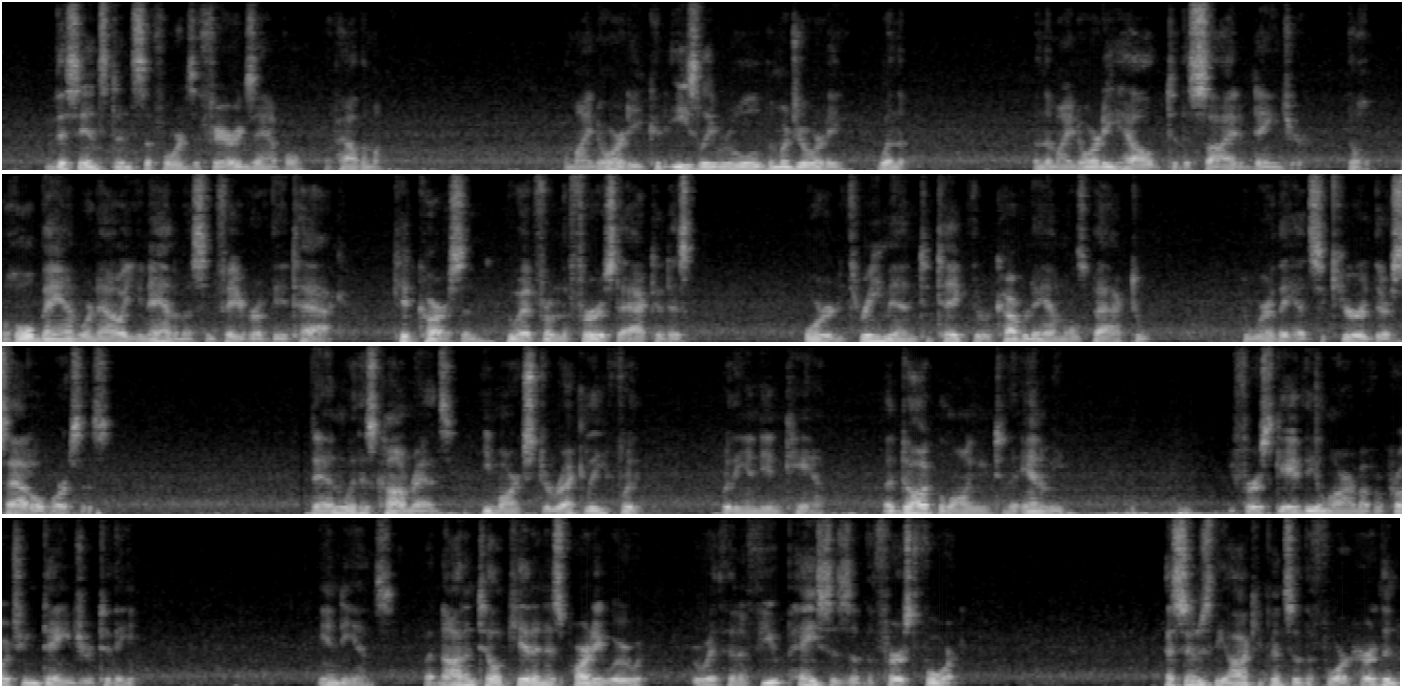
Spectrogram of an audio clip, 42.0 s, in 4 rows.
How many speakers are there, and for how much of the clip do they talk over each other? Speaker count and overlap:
1, no overlap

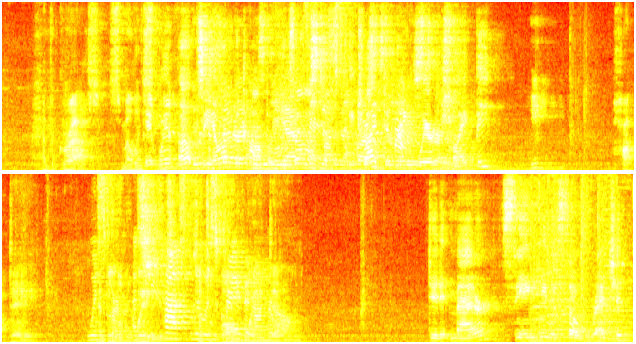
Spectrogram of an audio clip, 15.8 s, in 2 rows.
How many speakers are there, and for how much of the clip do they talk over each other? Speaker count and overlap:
4, about 42%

